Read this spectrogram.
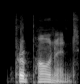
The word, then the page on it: proponent: American English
